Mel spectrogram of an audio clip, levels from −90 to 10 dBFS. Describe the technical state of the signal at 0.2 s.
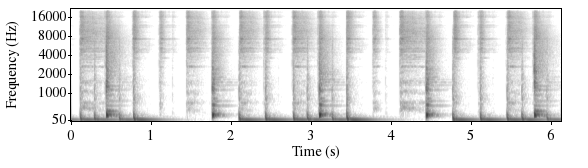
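At 0.2 s the music plays through intact, with no audible fault at that moment.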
